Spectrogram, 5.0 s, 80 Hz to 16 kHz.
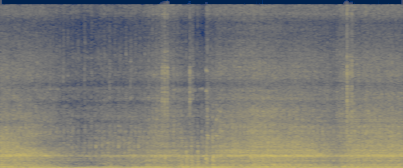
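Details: Mitsubishi T120SS fuel-injected, hard starting, sputtering and high fuel use: idle wavers and stumbles with odd sharp pops, uneven beat; rough idle misfire.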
